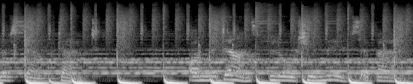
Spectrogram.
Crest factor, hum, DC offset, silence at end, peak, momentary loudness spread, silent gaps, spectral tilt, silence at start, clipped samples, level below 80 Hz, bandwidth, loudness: 10 dB; none; under 0.1%; 0 s; 0 dBFS; 2 LU; none; -5.5 dB/octave; 0 s; under 0.1%; -12 dBFS; 17.5 kHz; -14 LUFS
